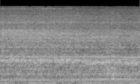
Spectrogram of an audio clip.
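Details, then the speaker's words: Band saw cutting clear pine in a straight line with no pressure and no curves: a steady, even hiss and hum with a consistent tone, the normal sound, without the bearing whine heard on curves. "that was it that was no pressure no curves there's straight cuts like this you'll hear it cutting"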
